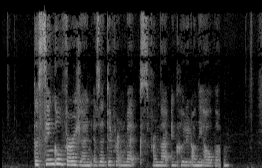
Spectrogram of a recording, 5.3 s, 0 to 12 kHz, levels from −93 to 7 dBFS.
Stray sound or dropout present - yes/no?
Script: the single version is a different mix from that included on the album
yes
